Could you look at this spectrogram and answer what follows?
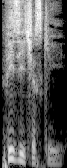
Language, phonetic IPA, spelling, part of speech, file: Russian, [fʲɪˈzʲit͡ɕɪskʲɪj], физический, adjective, Ru-физический.ogg
- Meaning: 1. physics 2. physical, bodily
